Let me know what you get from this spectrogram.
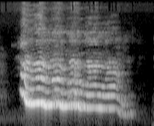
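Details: Male dog left behind while someone goes to the mailbox, voicing fear of missing out: a single sustained, harmonic, howl-like whine about two seconds long, holding steady and then sagging lower at the end.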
